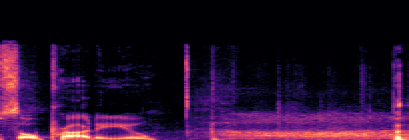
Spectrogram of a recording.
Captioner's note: audience "Awws"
